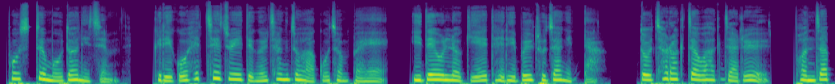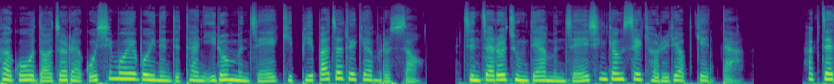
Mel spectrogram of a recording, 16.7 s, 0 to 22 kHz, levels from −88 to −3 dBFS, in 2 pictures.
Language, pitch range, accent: Korean, 180-235 Hz, native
